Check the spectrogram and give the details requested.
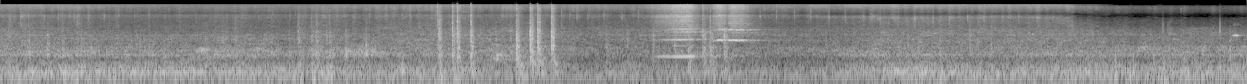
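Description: Steady running rumble of a miniature steam railway's passenger carriage on the track. A quick run of clicks from the wheels over rail joints comes about four and a half seconds in, and two short, high whistle toots follow about two seconds later.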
